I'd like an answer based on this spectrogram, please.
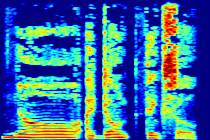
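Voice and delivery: high, slow alien voice; high-voiced Deltan. Deltan answers whether friend will be questioned, high slow voice. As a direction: answer slowly in a high creature voice. Archimedes answers in his character voice.

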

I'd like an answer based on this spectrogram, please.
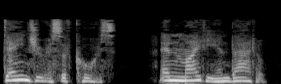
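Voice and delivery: high, loud captive woman; anxious answer. A narrator's reading. Captive tells the assassin about the dwarf, anxious answer.

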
